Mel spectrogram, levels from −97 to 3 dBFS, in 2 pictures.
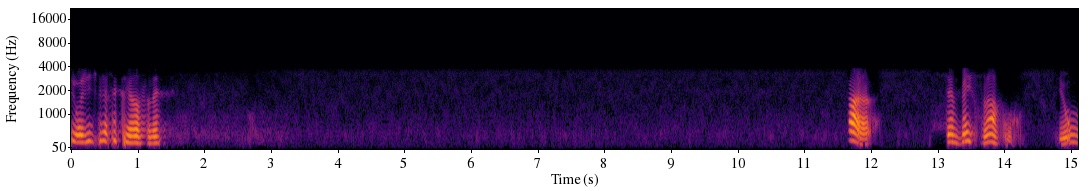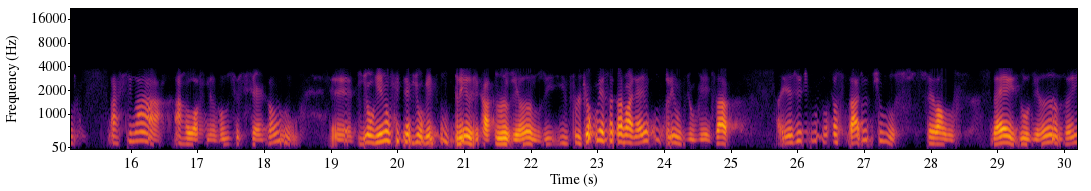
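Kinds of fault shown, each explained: Codec 2 vocoder: The whole clip has passed through a Codec 2 vocoder. It keeps only pitch, voicing, energy and a rough spectral shape. It then rebuilds the speech from sine waves, so the original waveform is lost. The speech sounds robotic and buzzy throughout, and the damage is heavy. It sits in a narrow band from 200 Hz to 3.4 kHz, with nothing above 3.6 kHz. The coarseness fits a 1.6 kbit/s mode.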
